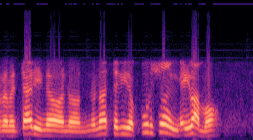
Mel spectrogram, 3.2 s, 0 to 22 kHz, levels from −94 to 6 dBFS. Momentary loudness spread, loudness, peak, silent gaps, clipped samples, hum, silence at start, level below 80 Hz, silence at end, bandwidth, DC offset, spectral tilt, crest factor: 5 LU; -12 LUFS; -2 dBFS; none; under 0.1%; none; 0 s; -68 dBFS; 0.45 s; 5.8 kHz; under 0.1%; -7 dB/octave; 12 dB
